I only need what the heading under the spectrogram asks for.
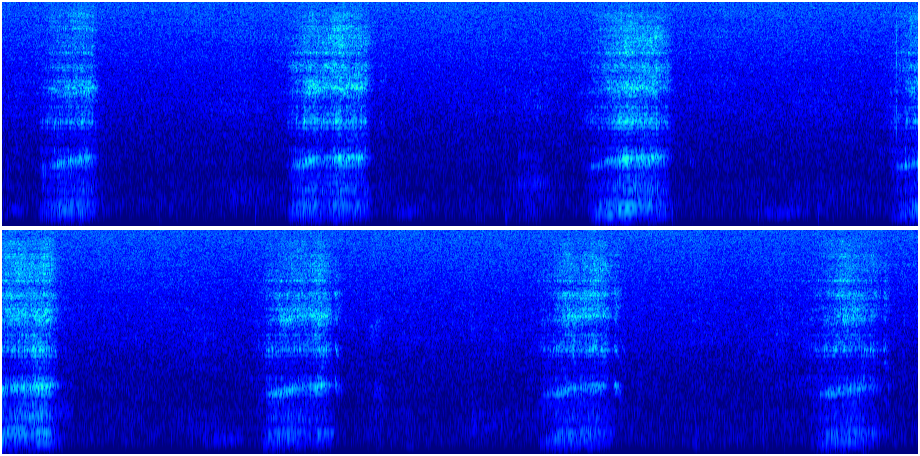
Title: Snoring in the dark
